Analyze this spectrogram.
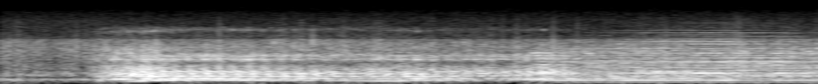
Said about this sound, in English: You watch Helen's car slip quietly down the road.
